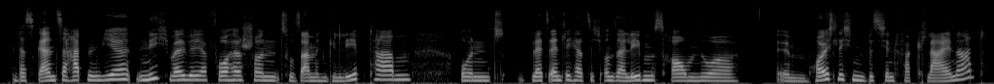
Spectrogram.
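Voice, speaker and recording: A woman speaks in a plain, everyday voice at a medium pitch and a fairly slow pace, with ordinary pitch variation. The sound is dry and close with no echo, in a very clean recording with a silent background. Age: 30s. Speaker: podcast host, travelling mother. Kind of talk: solo podcast monologue.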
